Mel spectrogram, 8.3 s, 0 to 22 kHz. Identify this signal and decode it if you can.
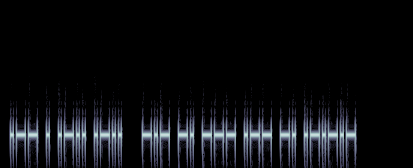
Morse code, heard as a keyed tone, about 21 wpm, 700 Hz. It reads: WELL KNOWN.
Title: Sentences from Top 1000 Words - Review Part 3 - 20wpm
